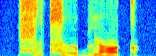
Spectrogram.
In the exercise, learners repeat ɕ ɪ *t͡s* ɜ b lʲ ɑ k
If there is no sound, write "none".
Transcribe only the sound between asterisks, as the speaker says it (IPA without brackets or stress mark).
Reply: t͡s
